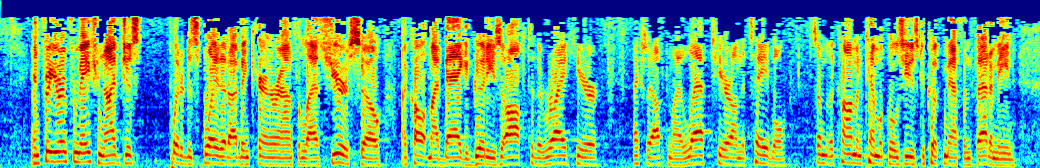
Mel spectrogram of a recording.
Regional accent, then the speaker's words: Oregon, United States; You see that little clipping I have from a tent that exploded in South Beach State Park in my hometown here last year.

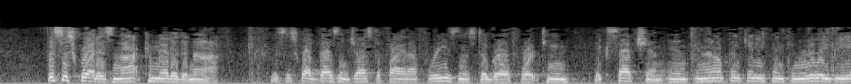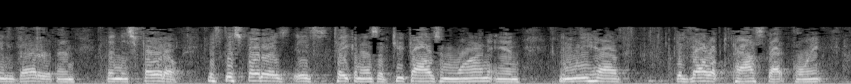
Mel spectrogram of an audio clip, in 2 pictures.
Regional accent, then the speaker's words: Portland, Oregon, United States; now in Hermiston, United States; You know, I grew up in the Portland area, and I moved to Hermiston when I was 25

